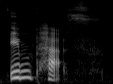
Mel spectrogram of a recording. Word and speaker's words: impasse: This word is impasse. Yes, we do not pronounce the last E. We only say impasse.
